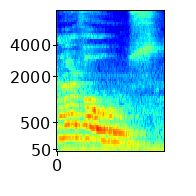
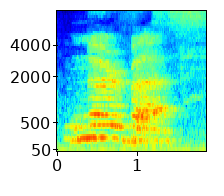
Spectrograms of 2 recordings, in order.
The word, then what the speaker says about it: nervous: Então como que você vai pronunciar? Nervous. Nervous. Você não pode pronunciar nervous, né? Fica feio, é um sotaque em português. Então, se você quiser falar em inglês bonito, você vai falar nervous, né?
